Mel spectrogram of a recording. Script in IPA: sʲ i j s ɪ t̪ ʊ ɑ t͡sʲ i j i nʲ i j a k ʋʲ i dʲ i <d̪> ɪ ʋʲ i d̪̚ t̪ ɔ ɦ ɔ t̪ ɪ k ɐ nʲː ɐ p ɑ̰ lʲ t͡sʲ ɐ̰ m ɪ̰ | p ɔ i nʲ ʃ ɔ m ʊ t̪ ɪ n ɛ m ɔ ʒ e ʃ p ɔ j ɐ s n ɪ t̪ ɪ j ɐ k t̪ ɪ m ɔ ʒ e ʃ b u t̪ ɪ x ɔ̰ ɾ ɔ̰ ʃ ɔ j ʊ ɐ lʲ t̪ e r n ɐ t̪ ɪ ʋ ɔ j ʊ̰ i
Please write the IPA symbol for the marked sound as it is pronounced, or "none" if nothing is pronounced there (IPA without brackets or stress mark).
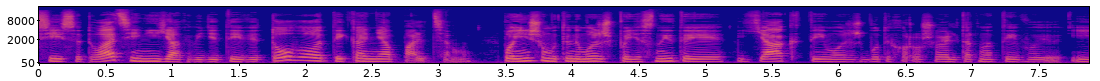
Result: t̪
